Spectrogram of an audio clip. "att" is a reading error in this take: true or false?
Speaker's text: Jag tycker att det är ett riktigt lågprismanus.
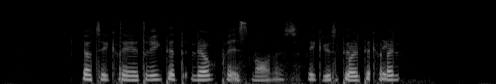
true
